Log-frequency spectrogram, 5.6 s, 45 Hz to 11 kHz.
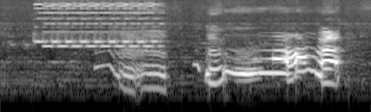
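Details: A 5-month-old blue Razor's Edge pit bull puppy at home howls in drawn-out, wavering notes after a steady electronic ringing tone. It is his first howl, set off by the phone ringing.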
